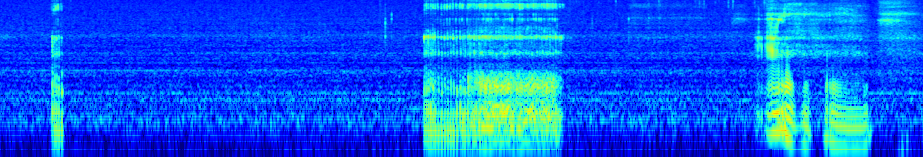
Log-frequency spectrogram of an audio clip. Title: English bulldog "Mister sleeping and snoring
